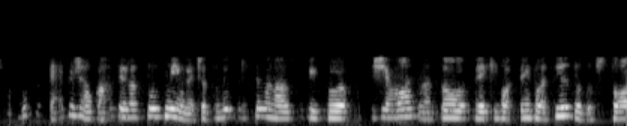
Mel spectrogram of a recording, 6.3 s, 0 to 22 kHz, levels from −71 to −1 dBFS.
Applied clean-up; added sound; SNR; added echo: neural mask model DeepFilterNet 3.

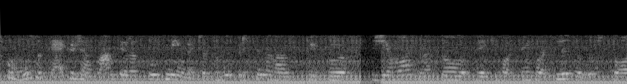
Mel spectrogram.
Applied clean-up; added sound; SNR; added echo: none; Engine; -2 dB; reverberation time 0.2 s.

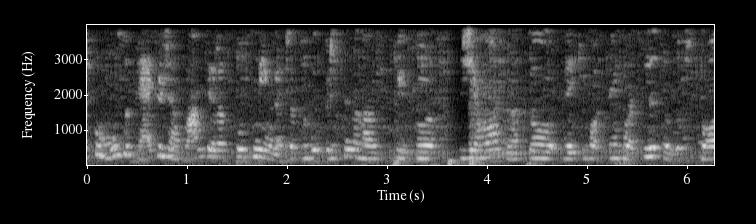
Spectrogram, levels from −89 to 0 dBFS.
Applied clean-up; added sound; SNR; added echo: classical method WPE with log-MMSE.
